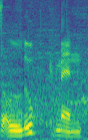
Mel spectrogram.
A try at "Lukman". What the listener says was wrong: Just so I talked with their coaches, no B, it's Lukman.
